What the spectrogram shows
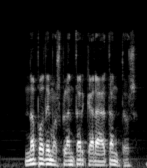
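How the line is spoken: Plain. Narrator (Spanish): dijo Triss Bodley

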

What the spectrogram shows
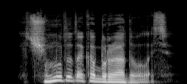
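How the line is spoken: Gloomy question. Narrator (Russian): мрачно поинтересовался я

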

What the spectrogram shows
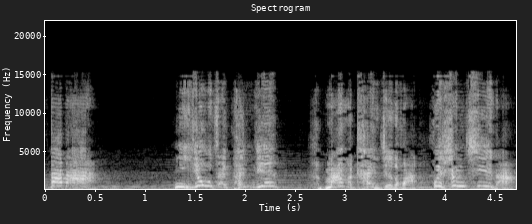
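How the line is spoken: Loud shout. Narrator (Chinese): 它大叫一声

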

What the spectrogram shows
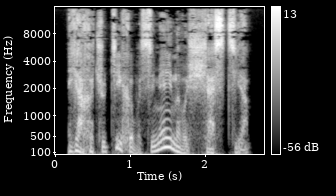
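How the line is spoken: Whisper. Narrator (Russian): шепотом произнесла Ляля

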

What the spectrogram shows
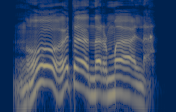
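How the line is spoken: Old man's chuckle. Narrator (Russian): хохотнул дед

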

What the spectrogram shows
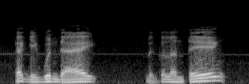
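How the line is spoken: Glad, lowered voice. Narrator (Vietnamese): Di Tiểu Bảo cảm mừng, hạ giọng nói

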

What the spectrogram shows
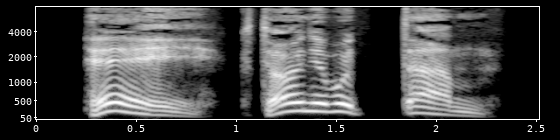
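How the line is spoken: Loud shout. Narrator (Russian): барон громко крикнул

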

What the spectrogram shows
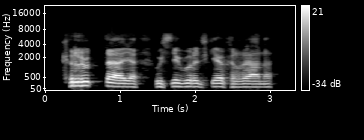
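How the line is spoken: Laughing, slightly breathless. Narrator (Russian): засмеялась слегка запыхавшийся Кэтран

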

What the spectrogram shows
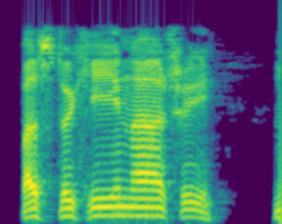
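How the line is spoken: Quiet warrior's voice. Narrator (Russian): негромко сообщил один из воинов

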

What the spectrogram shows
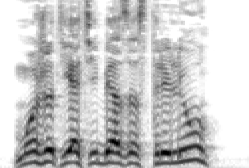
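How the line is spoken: Yelling back. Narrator (Russian): заорал в ответ Алексей

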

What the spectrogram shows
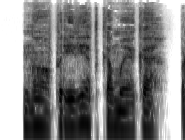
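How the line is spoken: Whispering. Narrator (Russian): прошептал я

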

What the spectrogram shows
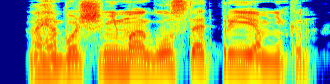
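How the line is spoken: Irritated, less dejected. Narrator (Russian): сказал Звон, уже не столь подавленно, а скорее раздраженно

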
